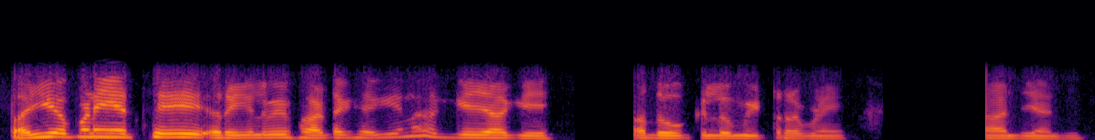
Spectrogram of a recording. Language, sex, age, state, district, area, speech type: Punjabi, male, 18-30, Punjab, Hoshiarpur, rural, conversation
